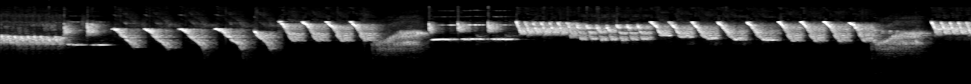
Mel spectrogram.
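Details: Singing Salsa Belgian canary male: cascades of downward-sweeping whistles, a short steady tone, rolling trills and more quick falling notes in unbroken song.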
